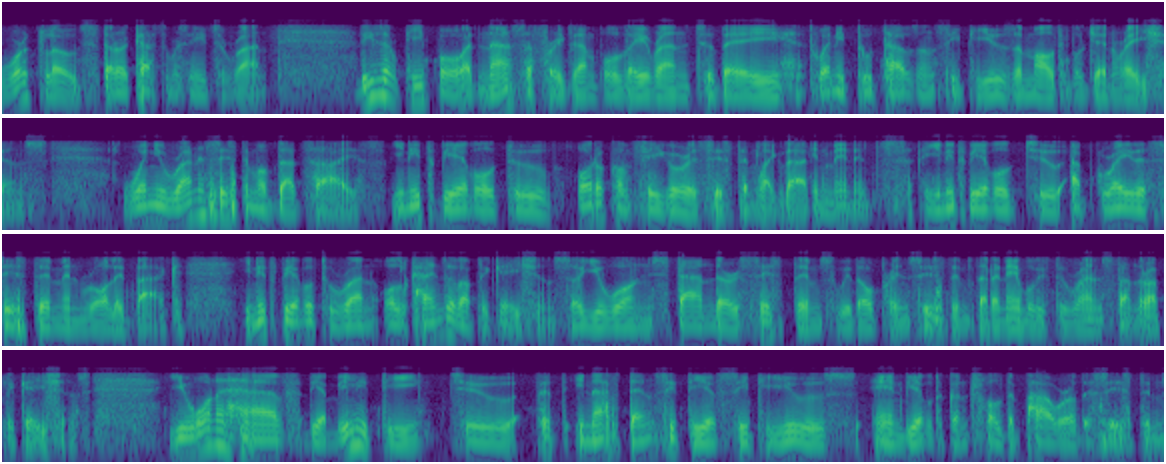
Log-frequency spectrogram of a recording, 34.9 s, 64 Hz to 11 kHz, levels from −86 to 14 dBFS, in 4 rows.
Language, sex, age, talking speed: English, male, 50-69, 180 wpm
